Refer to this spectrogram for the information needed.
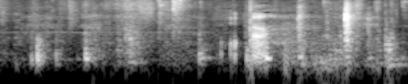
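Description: An excited dog whines, snuffles and snorts in a rapid, irregular string of squeaky whimpers and pig-like grunts, with a louder burst of huffing partway through, greeting a person who has just arrived from work.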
